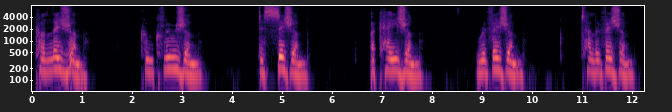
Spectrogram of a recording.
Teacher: it's zhun, not shun, but zhun, so it's a heavier sound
